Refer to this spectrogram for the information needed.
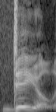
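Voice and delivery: Deal punched loud and falling; stress on Deal. Shown as a demonstration. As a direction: hit the word Deal. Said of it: "punched keyword".

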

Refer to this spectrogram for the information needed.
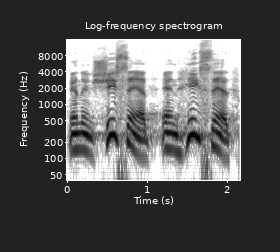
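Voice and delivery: ordinary delivery

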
